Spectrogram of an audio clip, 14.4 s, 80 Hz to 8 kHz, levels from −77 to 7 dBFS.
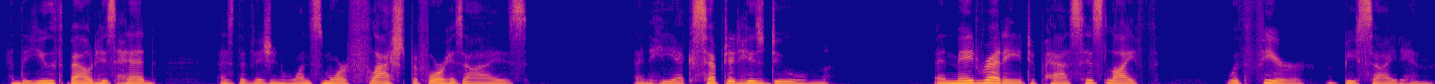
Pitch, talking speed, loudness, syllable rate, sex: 180 Hz, 130 wpm, -20 LUFS, 3.9 syllables/s, female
